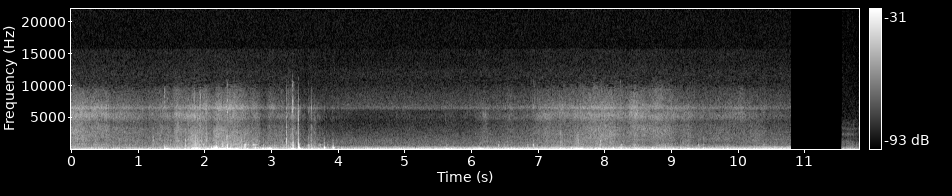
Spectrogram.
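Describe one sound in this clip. A paraglider wing flutters and rustles overhead.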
